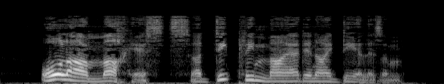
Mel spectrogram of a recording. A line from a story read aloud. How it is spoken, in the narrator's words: he thundered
